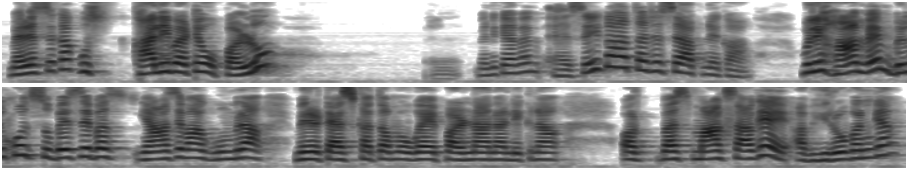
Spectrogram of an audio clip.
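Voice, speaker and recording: A woman counsellor recounting a session with a mother and child, acting out the dialogue and dropping to soft asides. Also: sits high, lively intonation, normal speed.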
